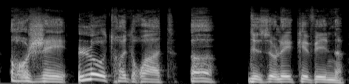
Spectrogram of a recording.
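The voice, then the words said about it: Imitates another person's voice. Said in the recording (French): “je prends l'accent de Sylvester Stallone”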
